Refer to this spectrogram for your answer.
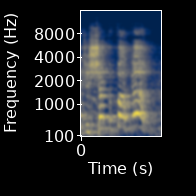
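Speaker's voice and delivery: high, loud outburst of impatience; exasperated shout. Acted. Customer fed up with the chatty attendant, exasperated shout. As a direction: yell to cut off the chatter.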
